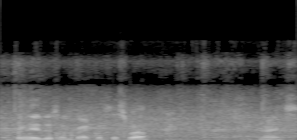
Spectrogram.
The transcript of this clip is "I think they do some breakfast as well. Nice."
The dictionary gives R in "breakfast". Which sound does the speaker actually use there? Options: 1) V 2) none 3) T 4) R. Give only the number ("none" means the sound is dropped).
2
